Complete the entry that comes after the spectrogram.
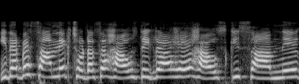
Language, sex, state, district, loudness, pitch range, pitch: Hindi, female, Bihar, Samastipur, -13 LUFS, 315-365 Hz, 345 Hz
